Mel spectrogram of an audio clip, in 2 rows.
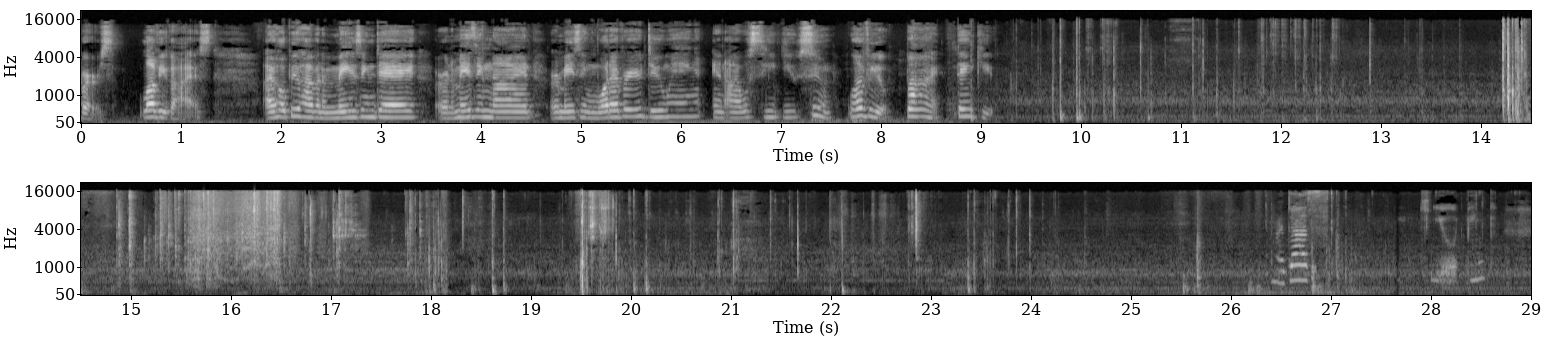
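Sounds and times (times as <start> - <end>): rustling: 14.6 - 18.6.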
